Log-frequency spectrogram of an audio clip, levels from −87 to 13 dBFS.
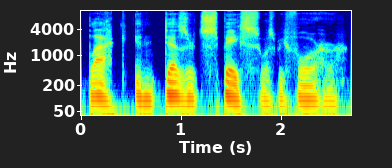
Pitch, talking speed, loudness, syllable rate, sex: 95 Hz, 155 wpm, -18 LUFS, 4.4 syllables/s, male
